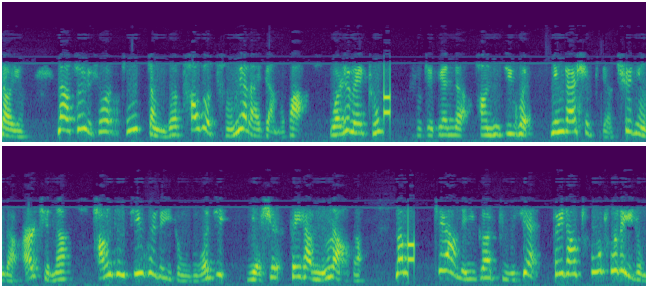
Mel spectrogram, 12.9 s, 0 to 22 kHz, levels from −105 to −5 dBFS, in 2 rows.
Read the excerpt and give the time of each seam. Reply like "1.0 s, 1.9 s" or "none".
none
